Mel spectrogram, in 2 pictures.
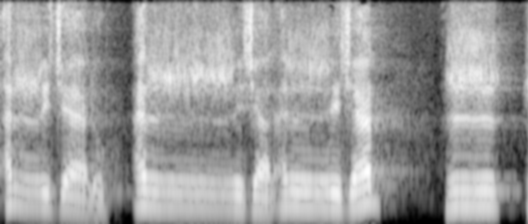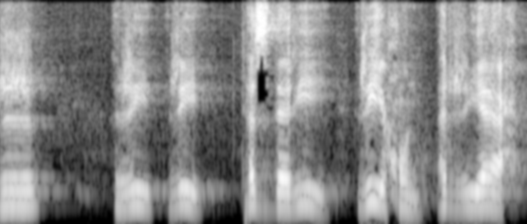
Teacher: الرجال الرجال الرجال ری ری تزدری ریحون الریاح، اینا سایشیه، یعنی یک بار زبون نمیخوره، نزدیک مخرج هوا داره با سایش رد میشه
